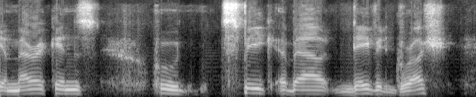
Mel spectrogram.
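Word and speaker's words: Grusch: We always hear other people, pronouncing it. When he testified, he announced his name under oath, and he said Grush.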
